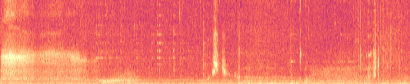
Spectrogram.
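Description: Grated cheese is sprinkled onto a plate of spaghetti.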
